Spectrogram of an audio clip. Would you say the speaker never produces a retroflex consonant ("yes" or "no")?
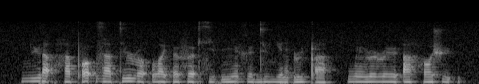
no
